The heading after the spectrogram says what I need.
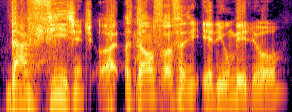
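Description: With a creaky, medium-pitched voice at normal speed and no room sound, a man preaches informally, telling the story in a lively, conversational manner. He often checks in with "right?" and "understand?", frequently saying "né?" and "entendeu?".

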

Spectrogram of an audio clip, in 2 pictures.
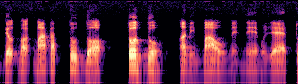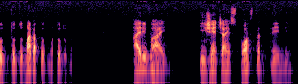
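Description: A man preaching a sermon, animated, throwing out rhetorical questions. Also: mid-range voice, gravelly.

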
